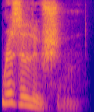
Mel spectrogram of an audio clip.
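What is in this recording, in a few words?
"resolution", British English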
